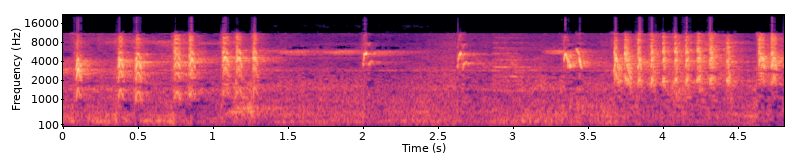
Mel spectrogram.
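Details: Long-tailed shrike (cendet) singing in the 'tembakan' style, a master recording for training songbirds: bursts of sharp, high chirps in quick runs, broken by thin whistled notes, ending in a rapid rattling series.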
